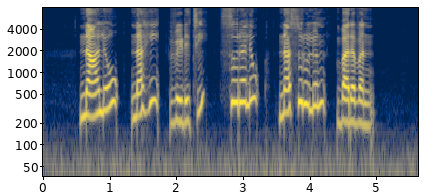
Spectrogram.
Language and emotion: Telugu, neutral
